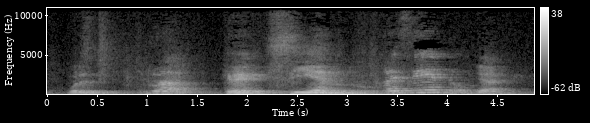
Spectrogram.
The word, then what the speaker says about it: creciendo: Crescendo. Who? Crescendo. Is that? What is it? To grow. Creciendo.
